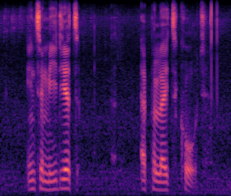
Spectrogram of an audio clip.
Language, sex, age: English, male, 24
